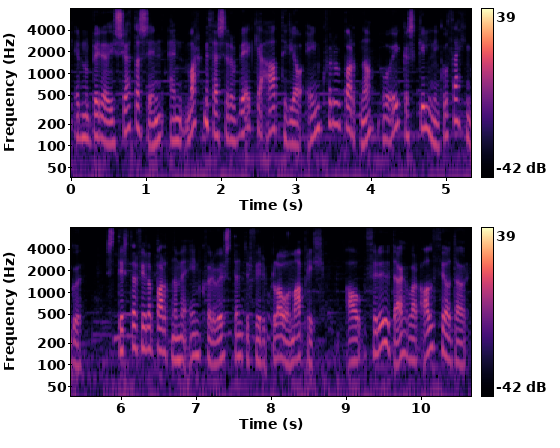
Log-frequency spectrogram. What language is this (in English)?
Icelandic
